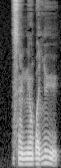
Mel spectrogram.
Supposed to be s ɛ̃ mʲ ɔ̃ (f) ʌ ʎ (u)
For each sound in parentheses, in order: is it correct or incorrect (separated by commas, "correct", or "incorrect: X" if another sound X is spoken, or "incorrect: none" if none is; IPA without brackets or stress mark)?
incorrect: ɓ, incorrect: y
